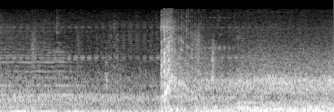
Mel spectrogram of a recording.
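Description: A magical portal swirls and whooshes.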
